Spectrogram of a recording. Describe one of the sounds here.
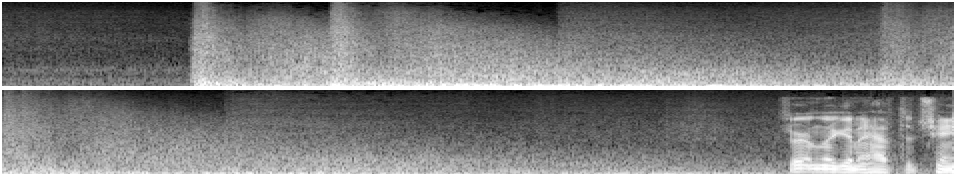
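Heavy gunfire and shell explosions boom and rumble loudly.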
